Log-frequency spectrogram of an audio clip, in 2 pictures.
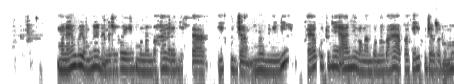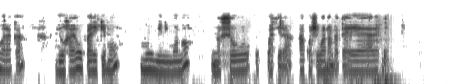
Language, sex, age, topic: Oshiwambo, female, 18-24, finance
